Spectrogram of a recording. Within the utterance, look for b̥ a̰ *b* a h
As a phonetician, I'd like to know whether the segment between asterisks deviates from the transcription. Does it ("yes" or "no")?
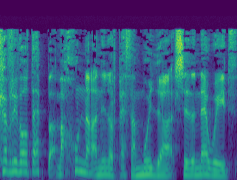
yes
